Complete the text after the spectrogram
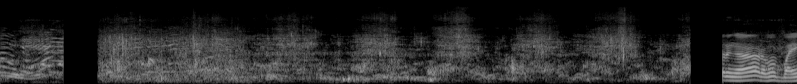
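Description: Feet splash through shallow water.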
